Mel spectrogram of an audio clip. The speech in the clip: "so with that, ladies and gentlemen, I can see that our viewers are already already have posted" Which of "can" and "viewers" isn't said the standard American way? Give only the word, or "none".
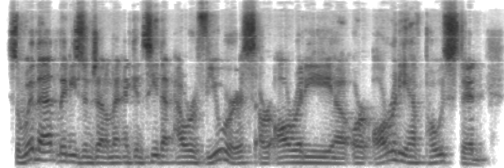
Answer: none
